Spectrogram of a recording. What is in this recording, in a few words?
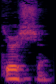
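"tesca", Russian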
